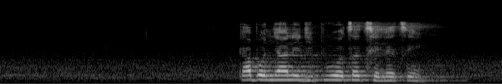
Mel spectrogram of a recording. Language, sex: Southern Sotho, male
